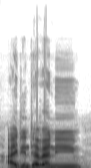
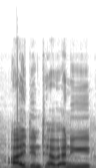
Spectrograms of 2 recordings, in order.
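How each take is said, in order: Both takes have the same delivery.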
